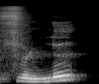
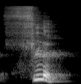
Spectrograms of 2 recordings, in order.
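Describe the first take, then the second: First: The two consonants are said separately with a break. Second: The two consonants are blended into one cluster. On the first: "Au lieu de dire f, le" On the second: "je vais les accrocher, les enrouler tous les deux"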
